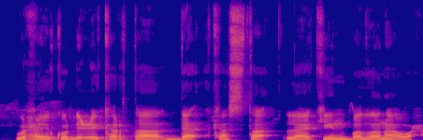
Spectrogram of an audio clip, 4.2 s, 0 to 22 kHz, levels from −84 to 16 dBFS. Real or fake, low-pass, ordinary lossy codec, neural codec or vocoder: real; none; none; none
